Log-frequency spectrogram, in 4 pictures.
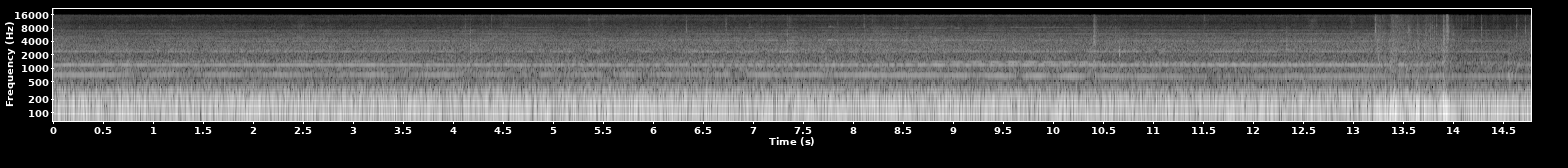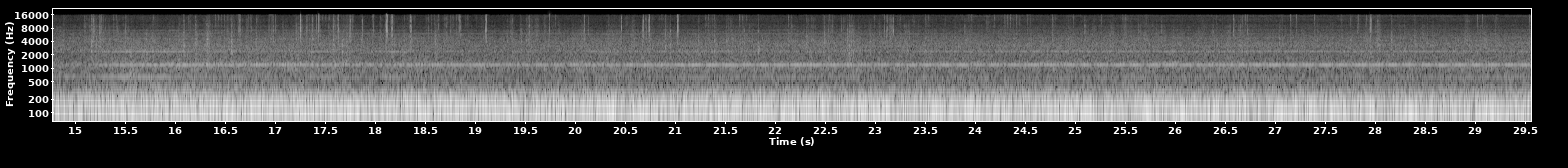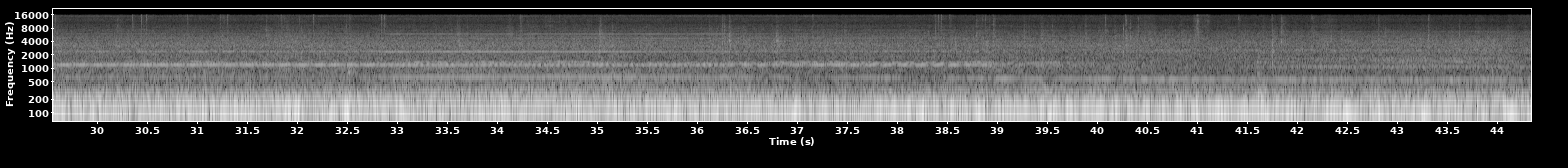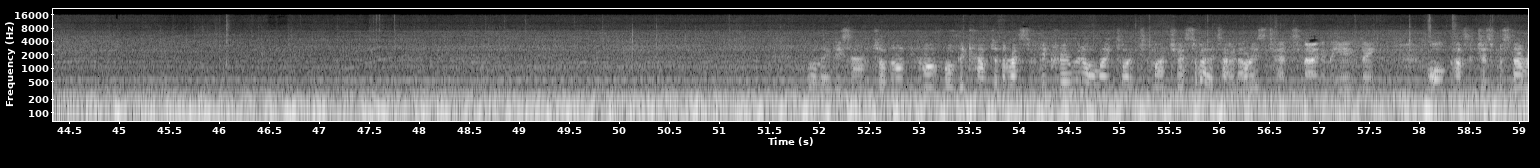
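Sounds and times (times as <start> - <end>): jet engines whining: 0.0 - 59.0
wheels and airframe rumble: 0.0 - 59.0.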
